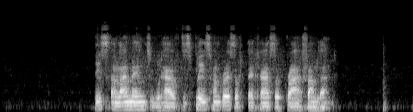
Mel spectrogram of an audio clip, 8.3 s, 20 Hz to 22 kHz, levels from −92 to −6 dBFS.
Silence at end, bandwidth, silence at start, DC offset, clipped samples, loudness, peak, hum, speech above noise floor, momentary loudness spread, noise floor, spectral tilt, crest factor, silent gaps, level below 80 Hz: 0.55 s; 9 kHz; 1.9 s; under 0.1%; under 0.1%; -21 LUFS; -6 dBFS; none; 59 dB; 10 LU; -79 dBFS; -7 dB/octave; 18 dB; none; -50 dBFS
